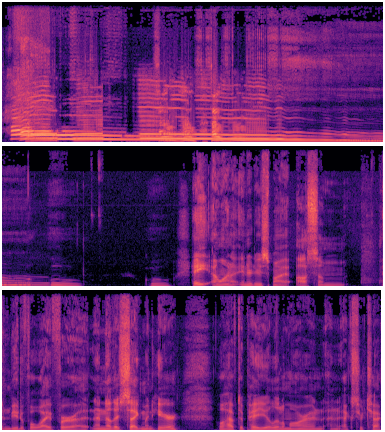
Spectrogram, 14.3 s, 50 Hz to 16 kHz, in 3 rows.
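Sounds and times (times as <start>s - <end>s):
wolf howling: 0.0s - 5.4s
speech: 7.1s - 14.2s.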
